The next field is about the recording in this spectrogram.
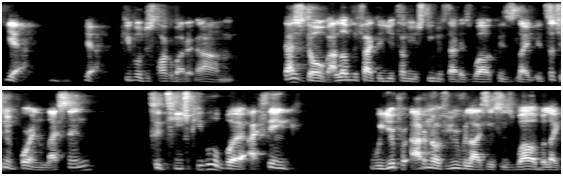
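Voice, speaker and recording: Man podcast host with a lowish voice, easygoing and encouraging, on a dull lo-fi recording. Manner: laid-back, filler-heavy, encouraging. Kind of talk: casual interview chat. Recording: dull lo-fi sound.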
